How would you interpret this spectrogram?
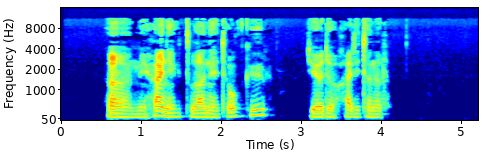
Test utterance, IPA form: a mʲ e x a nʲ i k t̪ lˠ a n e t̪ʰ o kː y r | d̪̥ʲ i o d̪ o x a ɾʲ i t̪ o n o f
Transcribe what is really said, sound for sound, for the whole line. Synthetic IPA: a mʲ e x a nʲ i k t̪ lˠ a n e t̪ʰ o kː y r | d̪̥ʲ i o d̪ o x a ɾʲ i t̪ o n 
